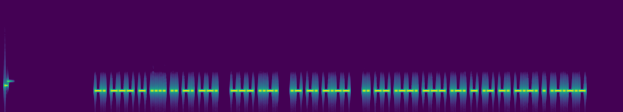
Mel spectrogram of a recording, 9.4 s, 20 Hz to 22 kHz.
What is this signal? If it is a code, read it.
Morse code, heard as a keyed tone, about 40 wpm, 700 Hz. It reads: NOTHING OF ANY IMPORTANCE.
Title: Sentences from Top 1200 Words 40wpm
